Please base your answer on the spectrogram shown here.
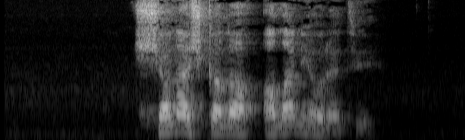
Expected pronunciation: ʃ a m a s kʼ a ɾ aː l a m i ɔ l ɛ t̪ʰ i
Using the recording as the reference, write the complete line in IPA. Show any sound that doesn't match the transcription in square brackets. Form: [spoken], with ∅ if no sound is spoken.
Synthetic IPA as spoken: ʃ a [n] a [ʃ] kʼ a [l] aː l a [n] i ɔ [ɾ] ɛ t̪ʰ i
